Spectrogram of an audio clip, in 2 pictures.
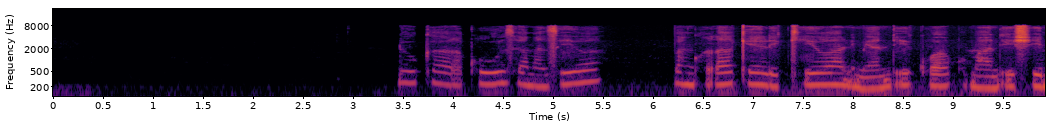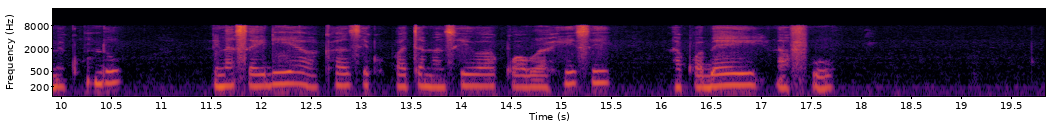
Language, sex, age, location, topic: Swahili, female, 18-24, Dar es Salaam, finance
